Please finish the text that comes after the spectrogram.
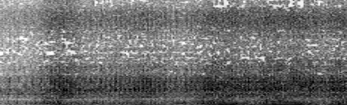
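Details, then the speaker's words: Used Kia Picanto petrol engine idling then revved slightly with a faint rough clatter; a fallen bolt was found under the valve cover, but the diagnosis is a worn, damaged camshaft and its seat; noise reduced somewhat after repair. "الحس تع شويه انقص لكن التشخيص تاعي ما قلتلكم الاربك هي اللي رادي في المشكل هذا"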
